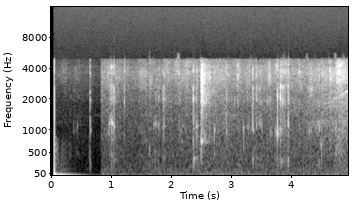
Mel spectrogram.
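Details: A white-lipped peccary, filmed by a camera trap in Brazil, crunches and munches fruit of the buriti palm (Mauritia flexuosa), with sharp irregular clicks and soft sniffs as it checks out the camera.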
